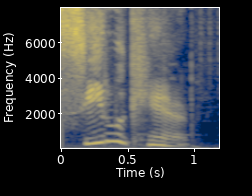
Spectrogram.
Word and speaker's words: coelacanth: Pronunciation. Oh, it's coelacanth.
